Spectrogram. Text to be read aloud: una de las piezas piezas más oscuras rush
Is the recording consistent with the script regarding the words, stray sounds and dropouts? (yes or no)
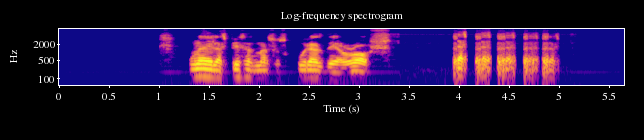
no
